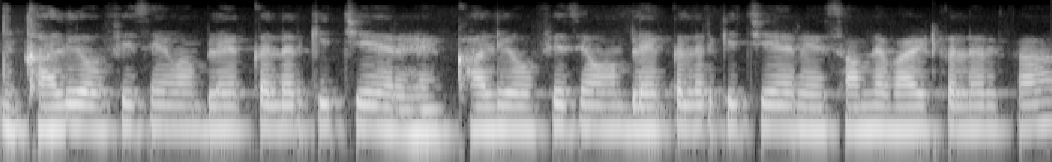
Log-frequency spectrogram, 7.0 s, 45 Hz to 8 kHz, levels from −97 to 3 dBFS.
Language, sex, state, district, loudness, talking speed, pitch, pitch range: Hindi, male, Punjab, Pathankot, -17 LUFS, 195 wpm, 140 Hz, 135-140 Hz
